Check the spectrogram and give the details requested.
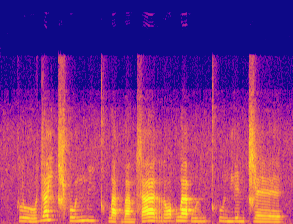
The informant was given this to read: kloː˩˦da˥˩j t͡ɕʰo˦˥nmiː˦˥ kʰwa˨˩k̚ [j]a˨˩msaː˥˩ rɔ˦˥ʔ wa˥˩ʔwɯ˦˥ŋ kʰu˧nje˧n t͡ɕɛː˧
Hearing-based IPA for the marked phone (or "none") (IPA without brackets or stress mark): w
